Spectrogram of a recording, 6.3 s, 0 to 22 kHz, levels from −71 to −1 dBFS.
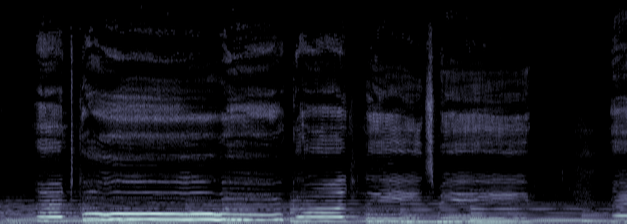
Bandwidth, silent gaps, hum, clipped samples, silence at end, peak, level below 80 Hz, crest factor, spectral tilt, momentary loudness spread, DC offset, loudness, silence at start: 20 kHz; none; none; under 0.1%; 0 s; -8 dBFS; -50 dBFS; 14 dB; -5 dB/octave; 17 LU; under 0.1%; -22 LUFS; 0 s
